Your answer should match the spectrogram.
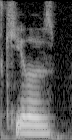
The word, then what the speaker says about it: Keilah: So I'm on Instagram, Facebook, and then I'm gonna spell it because Keila's kind of difficult. It's yes. – K-E-I-L-A-H and then last name J-U-D-E.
